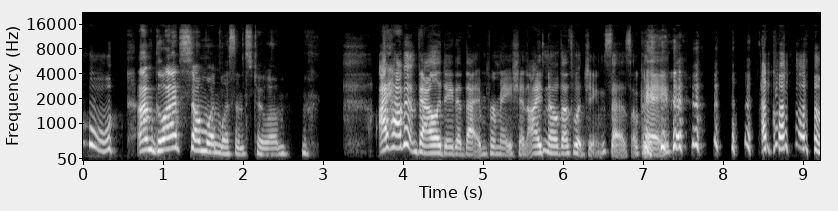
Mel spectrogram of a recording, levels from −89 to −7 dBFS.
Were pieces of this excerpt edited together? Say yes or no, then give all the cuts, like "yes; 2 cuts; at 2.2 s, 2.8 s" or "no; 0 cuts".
yes; 1 cut; at 5.7 s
